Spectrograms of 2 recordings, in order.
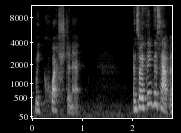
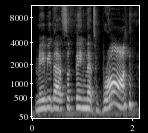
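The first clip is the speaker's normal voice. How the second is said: mock revelation; 5 semitones higher, 10 dB louder, slower than usual. Mock dramatic realization.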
